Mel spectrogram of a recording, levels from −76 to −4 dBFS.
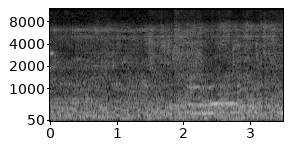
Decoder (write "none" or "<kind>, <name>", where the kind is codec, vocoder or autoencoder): codec, SNAC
